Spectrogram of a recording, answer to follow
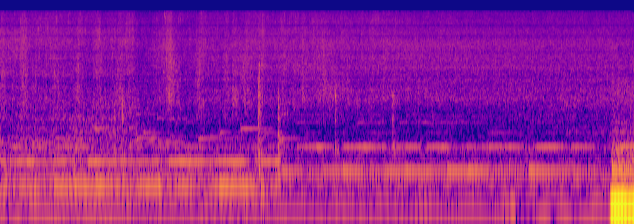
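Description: Chopped beet greens, stems and onion sizzling steadily in olive oil in a frying pan while being stirred with a wooden spoon. A couple of light spoon knocks come about five seconds in.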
